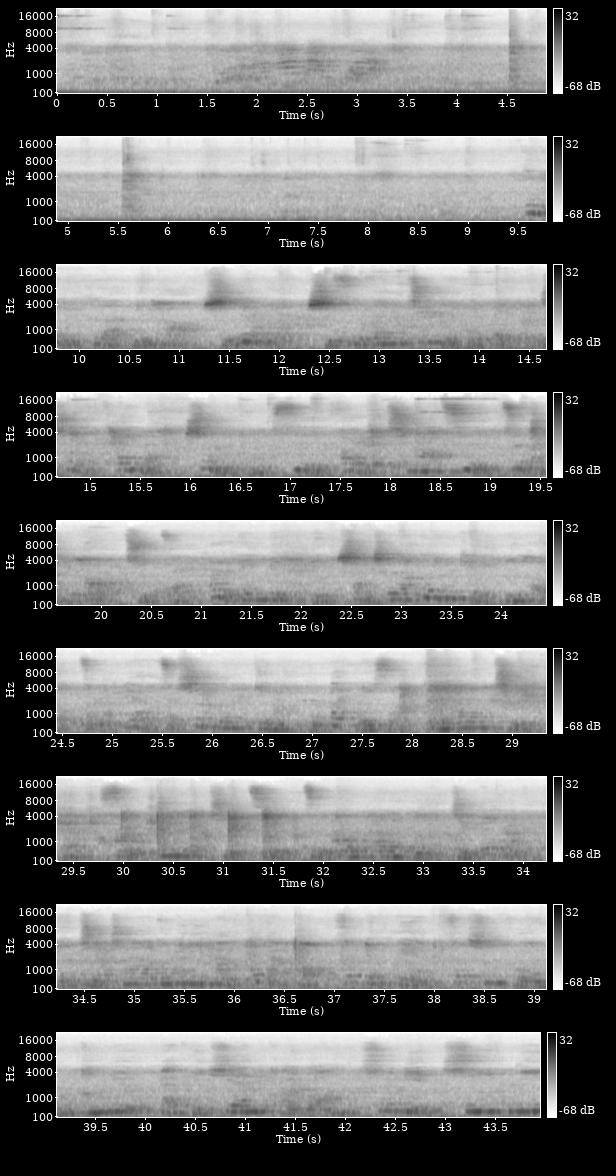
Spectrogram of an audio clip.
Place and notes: Ruisui Station, Rueisuei Township - In the station lobby
In the station lobby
